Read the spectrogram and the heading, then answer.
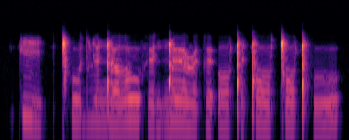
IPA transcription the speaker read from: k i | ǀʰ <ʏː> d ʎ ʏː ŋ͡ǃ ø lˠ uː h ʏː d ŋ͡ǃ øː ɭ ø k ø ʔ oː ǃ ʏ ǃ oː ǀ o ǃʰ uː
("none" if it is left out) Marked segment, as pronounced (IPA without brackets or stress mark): uː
